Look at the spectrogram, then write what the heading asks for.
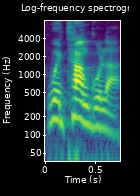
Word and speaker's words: Wetangula: Now, in this confusion that is going on, there is a man known as Moses Wetangula, aka the guy whose name rhymes with Lungula.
